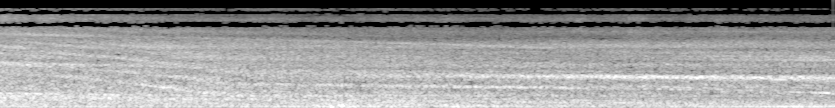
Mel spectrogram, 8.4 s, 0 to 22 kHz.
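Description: Tokyu 5050-series electric commuter train arriving and braking: its motor whine falls in pitch as it slows, over a steady rumble of wheels on the rails.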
